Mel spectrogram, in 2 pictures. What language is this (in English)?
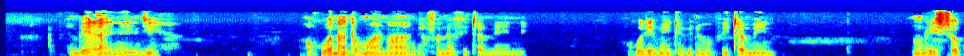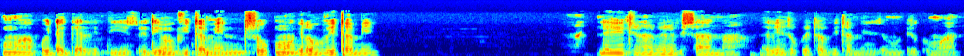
Kenyi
